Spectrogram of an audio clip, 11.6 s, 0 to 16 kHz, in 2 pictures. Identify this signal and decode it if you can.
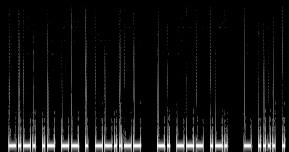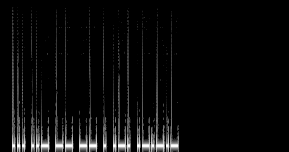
Morse code, heard as a keyed tone, about 25 wpm, 700 Hz. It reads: CAME, NOR THE SUMMER.
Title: Sentences from Top 1500 Words 25wpm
